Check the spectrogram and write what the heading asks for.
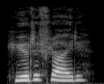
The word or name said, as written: hyrdefløjte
